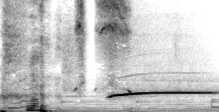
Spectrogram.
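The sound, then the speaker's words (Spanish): A short burst of voice gives way to a single sustained whistle, a steady tone held for over a second, moderately loud, as someone imitates a whistle they heard. “Y entonces yo seguí cambiándome y otra vez escuché, pero es que no me sale, yo no silbo.”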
